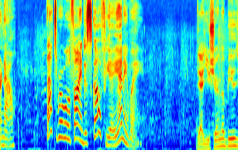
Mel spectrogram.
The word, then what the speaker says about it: Escoffier: Find escafier. Treasure the ball. Okay, that's how you pronounce it.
